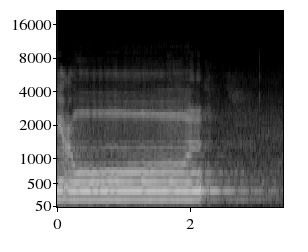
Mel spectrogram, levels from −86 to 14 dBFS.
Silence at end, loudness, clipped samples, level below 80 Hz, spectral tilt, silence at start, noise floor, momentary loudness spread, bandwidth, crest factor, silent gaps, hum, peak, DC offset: 0.35 s; -16 LUFS; under 0.1%; -58 dBFS; -9 dB/octave; 0 s; -42 dBFS; 14 LU; 6.2 kHz; 8 dB; none; none; -8 dBFS; under 0.1%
